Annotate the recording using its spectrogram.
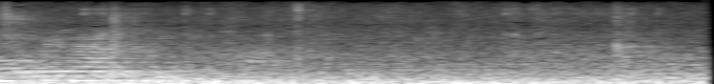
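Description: Speech: a person speaking Thai into a microphone, trailing off after the first half second, over a steady low room hum.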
